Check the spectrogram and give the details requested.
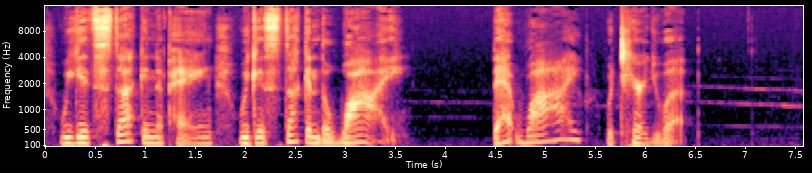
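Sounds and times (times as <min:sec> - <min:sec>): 
speech: 0:00.1 - 0:03.6, 0:04.5 - 0:06.5
emergency vehicle siren wailing: 0:03.7 - 0:07.5.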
